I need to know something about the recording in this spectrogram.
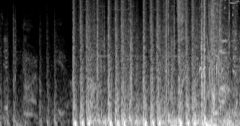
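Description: A video game rifle fires rapid shots.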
